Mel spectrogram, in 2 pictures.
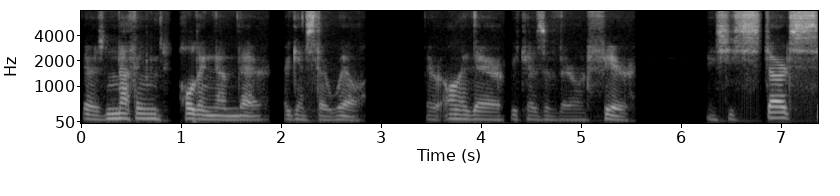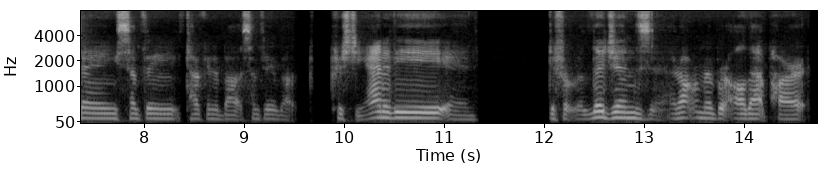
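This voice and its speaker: A man's voice: mid-range voice, normal speed, dark tone, dry recording. A man recounting a dream in a casual, meandering way, often restarting his sentences, sitting in a parked car at night. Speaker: audio diarist.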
